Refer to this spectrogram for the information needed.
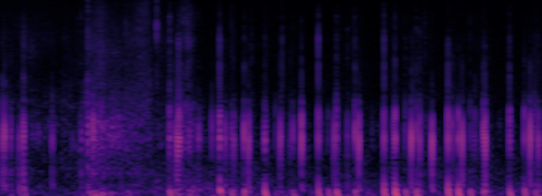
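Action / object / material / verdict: tap / whole orange, citrus peel / citrus peel / none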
